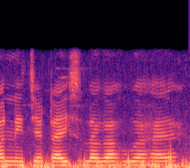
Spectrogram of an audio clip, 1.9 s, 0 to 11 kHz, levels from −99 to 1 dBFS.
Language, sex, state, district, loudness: Hindi, female, Uttar Pradesh, Lucknow, -14 LUFS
